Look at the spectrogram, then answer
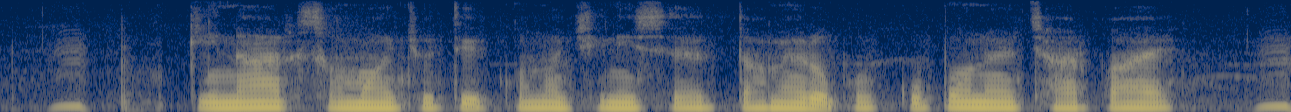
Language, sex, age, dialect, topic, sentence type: Bengali, male, 18-24, Western, banking, statement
